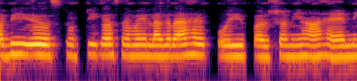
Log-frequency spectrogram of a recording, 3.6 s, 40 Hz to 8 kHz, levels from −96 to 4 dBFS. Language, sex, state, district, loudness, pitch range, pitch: Hindi, female, Haryana, Rohtak, -15 LUFS, 205-220 Hz, 210 Hz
